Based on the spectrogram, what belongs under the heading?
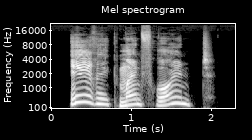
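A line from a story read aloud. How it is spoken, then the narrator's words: Squeaky monotone voice. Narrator (German): sagte Taube mit seiner piepsigen, eintönigen Stimme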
